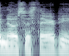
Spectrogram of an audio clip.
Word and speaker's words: Gnosis Therapy: And when I say nosis therapy, it's G N O SIS. The G is silent.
